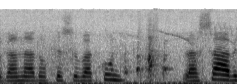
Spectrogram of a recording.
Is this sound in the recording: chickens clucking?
yes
